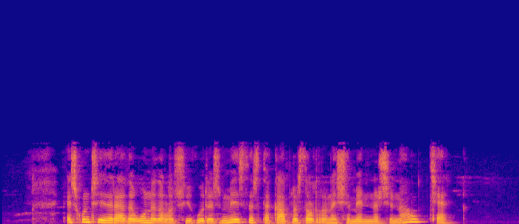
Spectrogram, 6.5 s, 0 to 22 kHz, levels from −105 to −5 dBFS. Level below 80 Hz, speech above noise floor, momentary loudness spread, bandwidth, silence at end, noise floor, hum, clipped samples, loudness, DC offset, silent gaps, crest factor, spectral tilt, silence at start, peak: -66 dBFS; 53 dB; 8 LU; 8 kHz; 0.85 s; -76 dBFS; none; under 0.1%; -24 LUFS; under 0.1%; none; 18 dB; -5.5 dB/octave; 0.85 s; -6 dBFS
